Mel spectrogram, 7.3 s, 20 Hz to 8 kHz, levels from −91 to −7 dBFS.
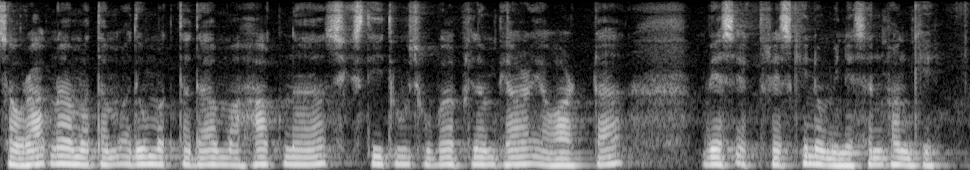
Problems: none marked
